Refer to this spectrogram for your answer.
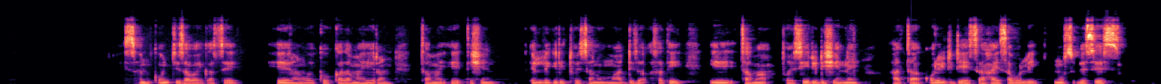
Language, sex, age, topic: Gamo, female, 18-24, government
